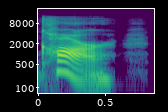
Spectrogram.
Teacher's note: the R is dropped because it comes after a vowel and no vowel follows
